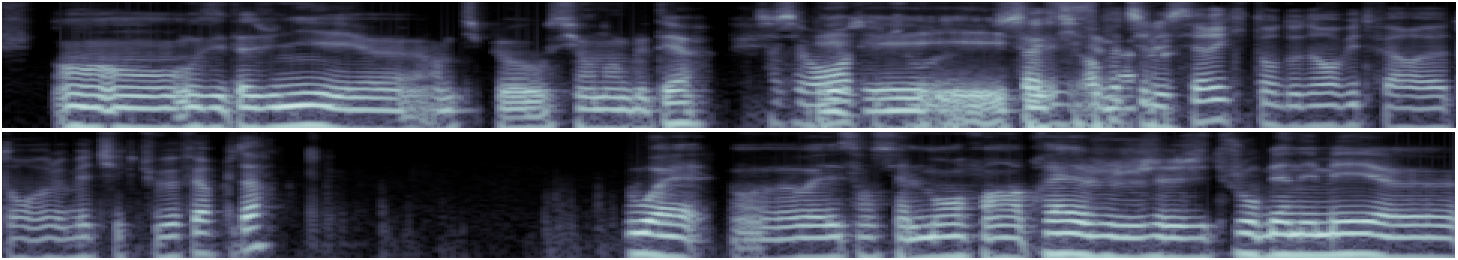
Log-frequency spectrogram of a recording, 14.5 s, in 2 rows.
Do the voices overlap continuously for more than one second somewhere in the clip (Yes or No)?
Yes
